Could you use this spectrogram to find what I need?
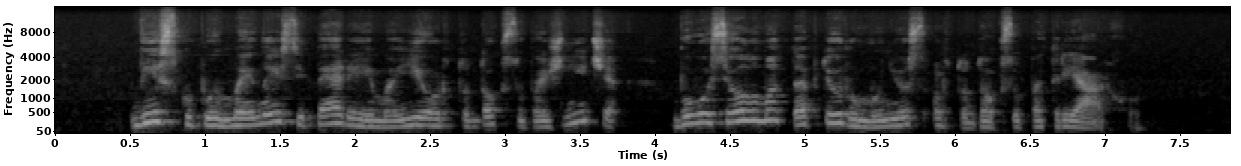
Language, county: Lithuanian, Telšiai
